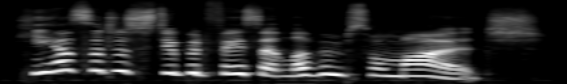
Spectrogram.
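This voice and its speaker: A young woman streaming a game, giving casual, slangy and expressive reactive commentary. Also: sits high, normal speed.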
